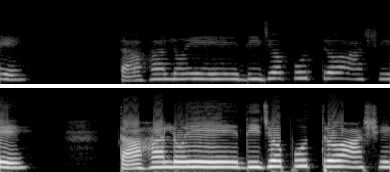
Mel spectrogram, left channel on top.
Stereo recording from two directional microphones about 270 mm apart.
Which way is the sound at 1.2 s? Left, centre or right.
Right.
